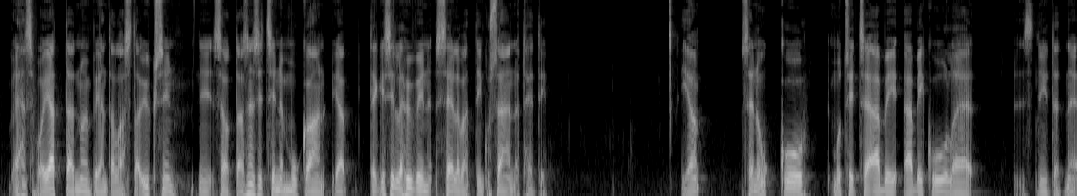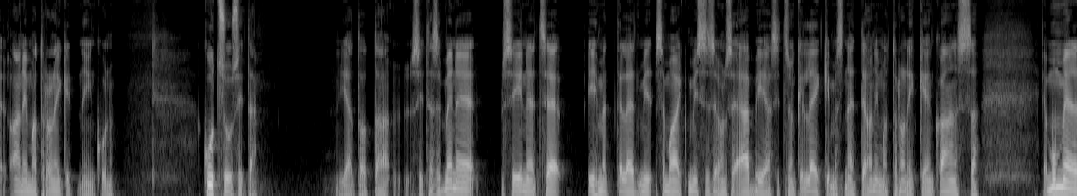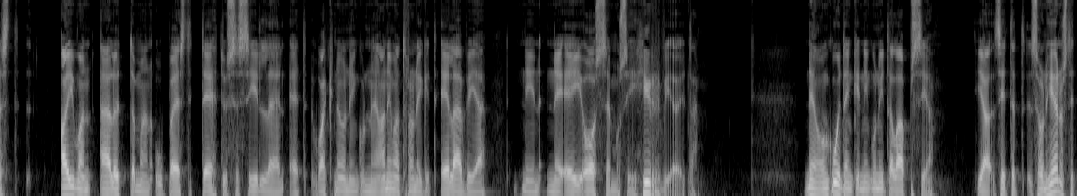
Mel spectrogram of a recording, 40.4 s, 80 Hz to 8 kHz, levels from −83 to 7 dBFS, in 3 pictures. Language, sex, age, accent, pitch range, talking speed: Finnish, male, 30-49, native, 85-100 Hz, 145 wpm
